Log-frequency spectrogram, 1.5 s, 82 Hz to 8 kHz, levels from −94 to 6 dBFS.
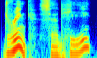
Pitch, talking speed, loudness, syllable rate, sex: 135 Hz, 125 wpm, -20 LUFS, 2.4 syllables/s, male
